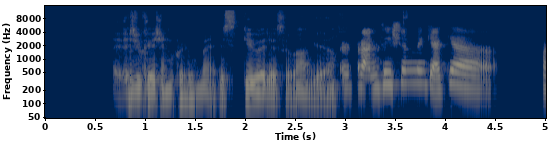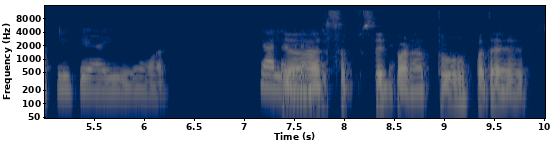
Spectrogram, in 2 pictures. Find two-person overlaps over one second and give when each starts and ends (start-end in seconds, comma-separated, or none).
none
